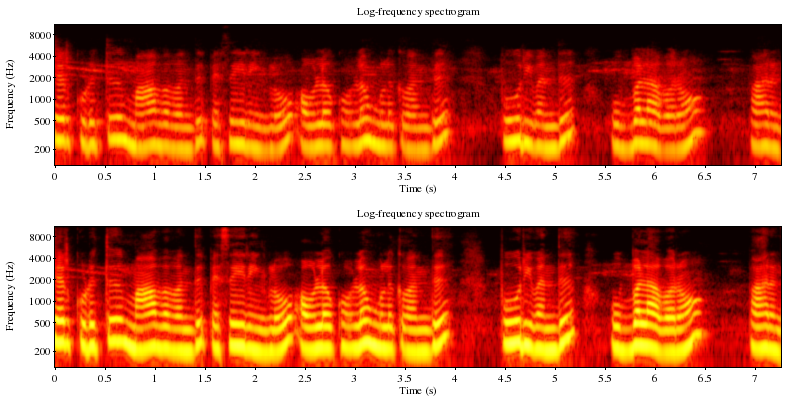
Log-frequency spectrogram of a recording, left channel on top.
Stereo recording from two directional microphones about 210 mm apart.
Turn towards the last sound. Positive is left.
turn(degrees=-45)  # may be behind; listen again after turning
